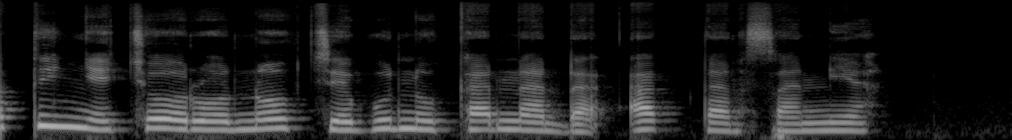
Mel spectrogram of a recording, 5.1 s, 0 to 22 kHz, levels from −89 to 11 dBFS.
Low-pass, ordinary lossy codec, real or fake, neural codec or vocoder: none; none; fake; codec, 44.1 kHz, 7.8 kbps, DAC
